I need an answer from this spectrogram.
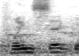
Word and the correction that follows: Koenigsegg: Koenigsegg? – Yeah, Koenigsegg.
